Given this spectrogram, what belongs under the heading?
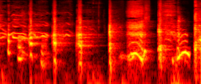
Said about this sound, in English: Stop it. You're making me cough, choke, laugh.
